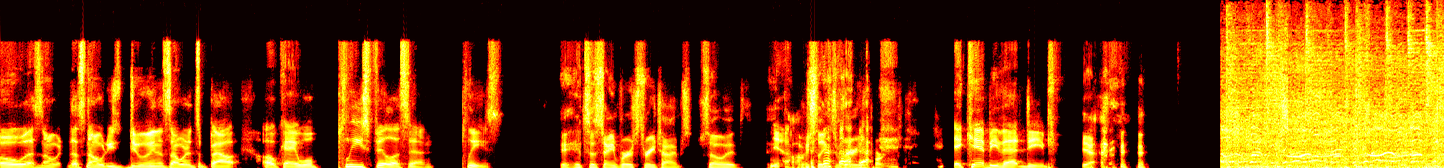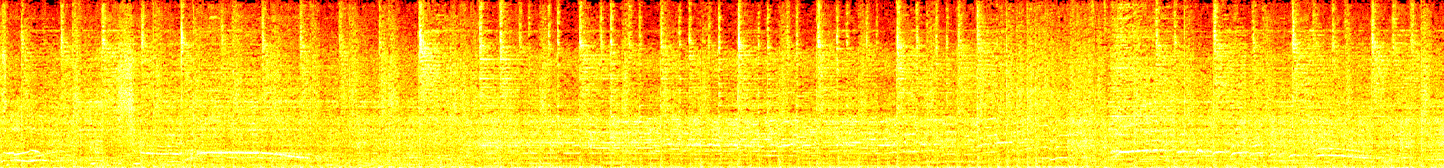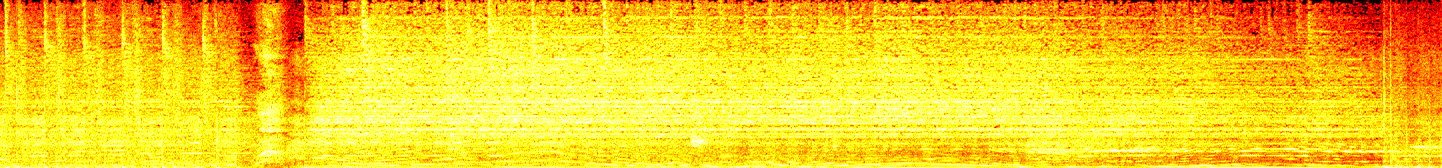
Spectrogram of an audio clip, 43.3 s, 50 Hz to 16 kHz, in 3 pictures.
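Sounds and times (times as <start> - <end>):
speech: 0.0 - 5.0, 5.6 - 11.6, 12.2 - 13.0
laughter: 7.7 - 9.2, 10.8 - 11.5
distorted guitars in a rock song ending: 12.2 - 43.2.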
